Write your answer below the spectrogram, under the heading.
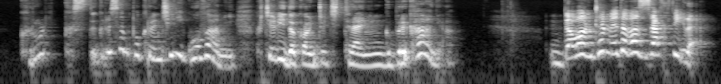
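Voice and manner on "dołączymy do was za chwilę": irritated, higher pitch. Interrupted mid-training, the rabbit answers the invitation, irritated. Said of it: "Był poirytowany".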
